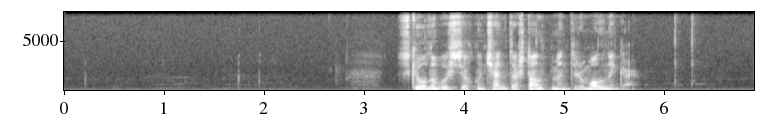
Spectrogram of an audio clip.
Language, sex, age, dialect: Faroese, male, 36-60, Norðurstreymoy/Eysturoy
